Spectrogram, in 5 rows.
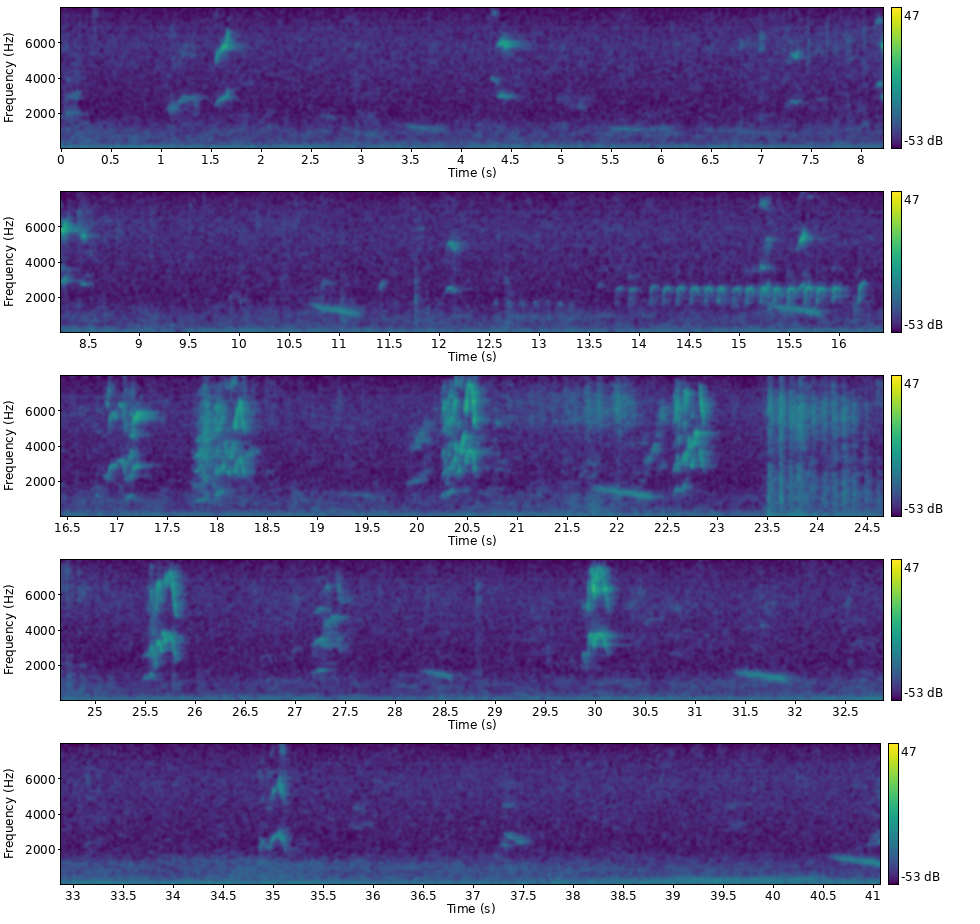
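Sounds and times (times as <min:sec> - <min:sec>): wings fluttering: 0:23.5 - 0:25.2.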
